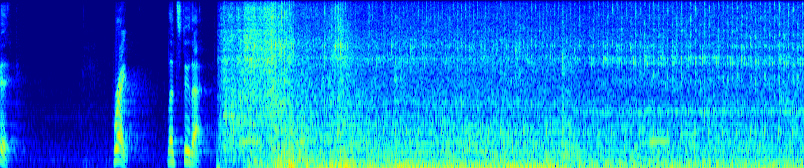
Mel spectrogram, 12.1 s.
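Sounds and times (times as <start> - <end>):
engine idling: 3.3 - 12.0.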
